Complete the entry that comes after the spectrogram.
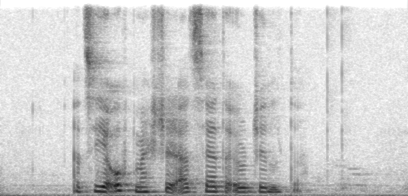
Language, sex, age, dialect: Faroese, female, 15-35, Suðurstreymoy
